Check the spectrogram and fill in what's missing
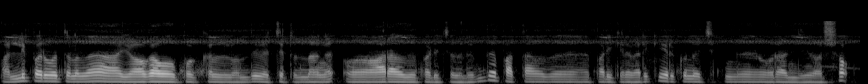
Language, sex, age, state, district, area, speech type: Tamil, male, 30-45, Tamil Nadu, Tiruppur, rural, spontaneous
